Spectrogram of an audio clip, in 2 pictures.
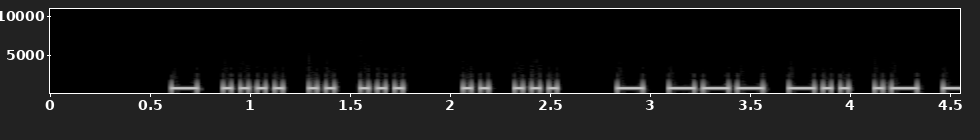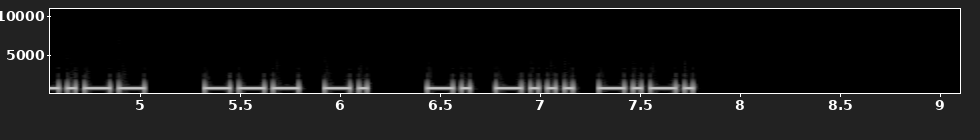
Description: Morse code, heard as a keyed tone, about 28 wpm, 700 Hz. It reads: THIS IS TODAY ON NBC
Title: Sets of 5 Words Encore 28wpm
